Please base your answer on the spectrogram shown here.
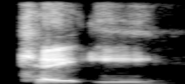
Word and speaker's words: Keck: how do you spell it again? KECK.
